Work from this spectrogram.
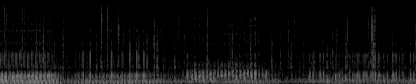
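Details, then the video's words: Cozy sleeping cat purring by a crackling fireplace; loud low purr at the start, dipping then returning in a second swell, accompanied by scattered snaps and crackles from the fire. "Cute Purring Cat at a Crackling Fireplace"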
